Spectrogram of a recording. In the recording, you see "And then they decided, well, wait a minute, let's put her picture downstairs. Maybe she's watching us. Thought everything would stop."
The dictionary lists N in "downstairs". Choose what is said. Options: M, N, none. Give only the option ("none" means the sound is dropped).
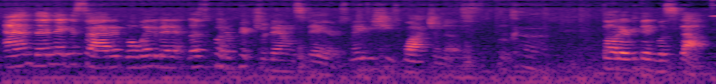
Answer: N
